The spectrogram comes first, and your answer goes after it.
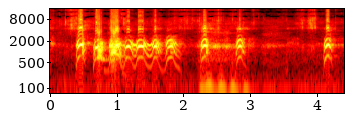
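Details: Miniature Schnauzer brothers barking at neighbours in a yard in Aroostook County, Maine, October 13, 2024: a rapid cluster of high barks flowing into wavering yelping whines, a deeper grumble, then a lone bark after a pause.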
